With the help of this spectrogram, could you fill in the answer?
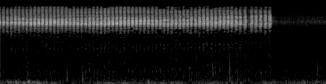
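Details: Male upland green bush-cricket producing a continuous shrill, rasping buzz of quick pulses that falters briefly near the end and then cuts off abruptly into near silence.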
